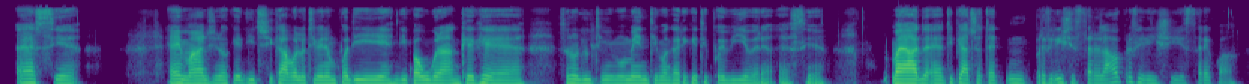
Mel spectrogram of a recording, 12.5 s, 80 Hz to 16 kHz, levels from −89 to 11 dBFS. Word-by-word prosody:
Eh, 165 0 +2
sì, 150 0 -2 1.1
e 155 - +2
immagino 145 -1 +3
che 145 0 -2
dici: 145 0 -4
"Cavolo!", 145 -1 +2
ti 145 - -8
viene 145 0 +2
un 145 - -1
po' 150 +2 0
di 145 0 +2
di 145 0 -2
paura 145 0 +3
anche 140 +1 +1
che 140 -2 0 0.3
sono 155 -1 0
gli 145 - -1
ultimi 145 0 -2
momenti, 145 0 0
magari, 140 0 -2
che 145 - -2
ti 145 - -7
puoi 140 +2 -4
vivere. 140 0 -3
Eh, - - -4
sì. - - -6 0.8
Ma 155 0 +10
d 150 -1 0
ti 160 - -6
piace 155 -1 0
a 150 - -6
te, 145 0 -6
mhmm 155 -1 -6
preferisci 155 0 -4
stare 150 +2 -6
là 155 +4 -2
o 195 - -3
preferisci 145 -8 -8
stare 140 +1 -10
qua? 135 0 -15
145 Hz, 195 wpm, -24 LUFS, 140-150 Hz, 1.1 s, Ma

